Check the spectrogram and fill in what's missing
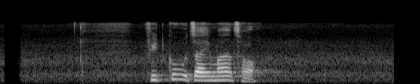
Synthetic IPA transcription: pʰiʈkout͡sajmat͡sʰʌ

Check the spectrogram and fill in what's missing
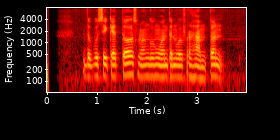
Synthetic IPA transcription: t̪əpusikɛd̪̥ɔlsmaŋɡʊŋwɔnt̪ənwʊlfərɦamt̪ɔn

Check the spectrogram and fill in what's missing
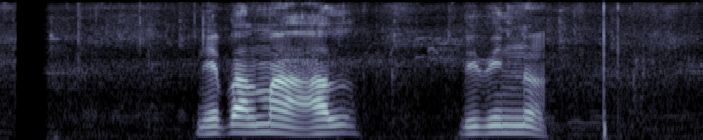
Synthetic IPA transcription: nepalmaɦal | bibʱinːʌ

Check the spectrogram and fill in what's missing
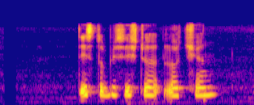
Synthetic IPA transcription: t̪est̪obisisʈʌlʔʌt͡ʃʰʌn

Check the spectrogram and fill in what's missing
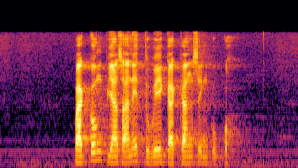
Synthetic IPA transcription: b̥a̤ɡʊŋb̥iasaned̪̥uweɡ̥a̤ɡ̥a̤ŋsɪŋkukʊh

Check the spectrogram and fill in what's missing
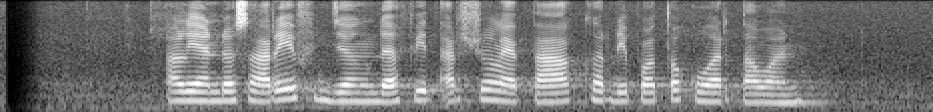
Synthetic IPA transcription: ʔaliandosaɾifd͡ʒɨŋdafit̪a̰rʃulet̪akɨrdipɔt̪ɔkəwart̪awan

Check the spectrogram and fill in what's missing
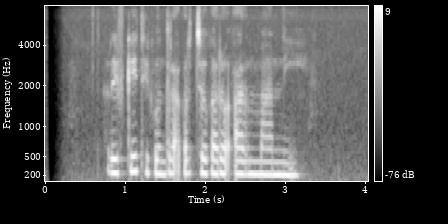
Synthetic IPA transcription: rifkid̪̥i̤kɔnt̪ɾa̰ʔkərd̥ʒ̥ɔ̤kaɾoʔarmani

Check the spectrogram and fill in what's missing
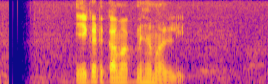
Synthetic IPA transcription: eːkəʈəkamaknɛɦɛmalːḭ

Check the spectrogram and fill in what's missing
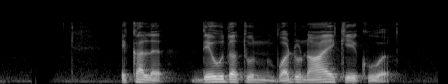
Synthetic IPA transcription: ekalə | d̪euwd̪ɐt̪unʋaɖunaːjəkeːkuʋə̰

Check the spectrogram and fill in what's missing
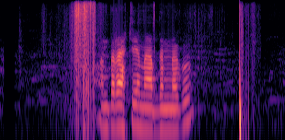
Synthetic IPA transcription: ʌnt̪ʌrːasʈrijʌmabd̪ʱʌnːʌko

